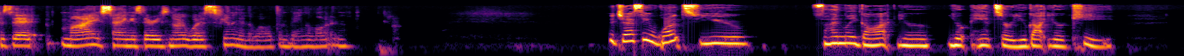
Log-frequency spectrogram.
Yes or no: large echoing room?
no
